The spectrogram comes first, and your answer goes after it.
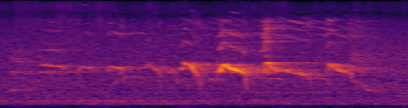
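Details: Litter of four-week-old German Shorthaired Pointer puppies whimpering and whining together: wavering mid-pitched whines overlapping in quick succession, rising into a few louder squeaky yelps near the middle.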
